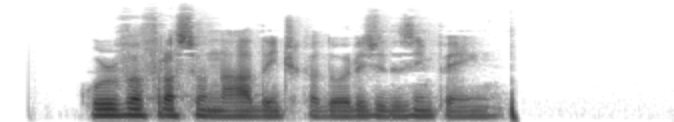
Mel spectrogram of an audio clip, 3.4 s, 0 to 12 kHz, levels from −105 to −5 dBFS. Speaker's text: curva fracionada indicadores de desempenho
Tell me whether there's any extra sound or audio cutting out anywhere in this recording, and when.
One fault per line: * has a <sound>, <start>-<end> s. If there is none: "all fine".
all fine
